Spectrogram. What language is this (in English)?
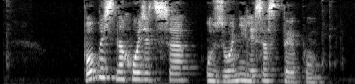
Belarusian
